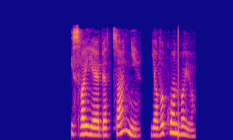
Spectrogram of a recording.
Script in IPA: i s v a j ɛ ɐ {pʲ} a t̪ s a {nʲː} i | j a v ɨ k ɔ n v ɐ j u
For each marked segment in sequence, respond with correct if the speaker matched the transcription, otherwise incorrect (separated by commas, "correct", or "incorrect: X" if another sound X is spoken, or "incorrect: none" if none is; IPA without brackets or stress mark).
incorrect: bʲ, correct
